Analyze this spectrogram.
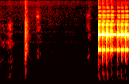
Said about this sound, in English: It's her Snapchat alarm.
